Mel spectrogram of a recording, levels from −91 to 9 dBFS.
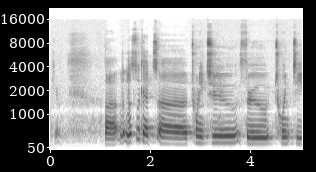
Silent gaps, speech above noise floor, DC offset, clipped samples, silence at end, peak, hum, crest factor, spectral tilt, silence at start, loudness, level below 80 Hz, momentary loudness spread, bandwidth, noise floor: none; 23 dB; under 0.1%; under 0.1%; 0 s; -10 dBFS; none; 18 dB; -1.5 dB/octave; 0.05 s; -27 LUFS; under -90 dBFS; 18 LU; 16 kHz; -50 dBFS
